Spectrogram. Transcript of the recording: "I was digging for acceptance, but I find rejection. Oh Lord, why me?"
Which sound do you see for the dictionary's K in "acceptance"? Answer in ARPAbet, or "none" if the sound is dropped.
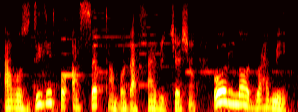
none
